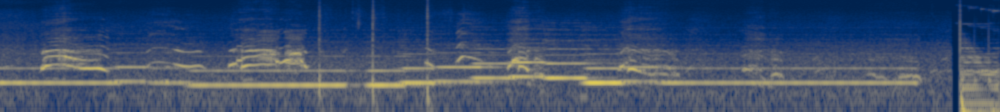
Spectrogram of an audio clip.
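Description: A dog howling in a Sinhala tele film scene, long wavering howls rising and falling, loud and near, with yips and whimpers mixed in and no talk over them.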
